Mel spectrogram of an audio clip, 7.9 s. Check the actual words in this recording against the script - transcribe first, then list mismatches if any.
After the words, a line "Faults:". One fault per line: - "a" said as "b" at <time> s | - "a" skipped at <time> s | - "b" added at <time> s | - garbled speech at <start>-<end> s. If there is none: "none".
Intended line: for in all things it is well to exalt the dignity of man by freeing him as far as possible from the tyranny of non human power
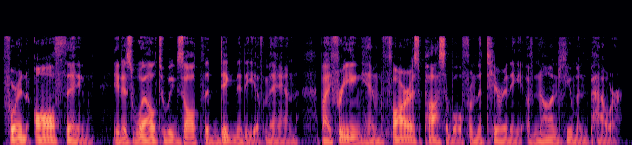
for in all thing it is well to exalt the dignity of man by freeing him far as possible from the tyranny of non human power
Faults:
- "things" said as "thing" at 0.7 s
- "as" skipped at 4.8 s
